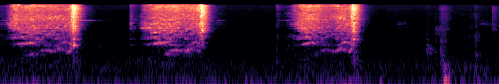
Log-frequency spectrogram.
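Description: A Turkish slaughter knife is scraped against a surface to test its sharpness, giving three rasping strokes of about a second each, close and distinct, followed by a short softer scrape.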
